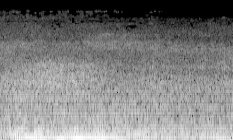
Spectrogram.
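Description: Street traffic: a car engine running with a steady low hum and road rumble, easing off slightly.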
